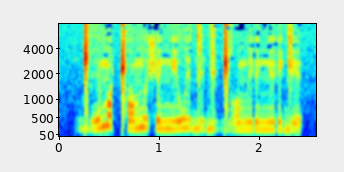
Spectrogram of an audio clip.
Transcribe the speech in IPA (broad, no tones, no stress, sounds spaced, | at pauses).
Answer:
ɡ͡ǁ e m ɔ ǁ ɔ m ɯ ʃ e nʲ e w i d i ɡ i ɡ͡ǁ ɔ m i ɾʲ ɯ nʲ u ɾʲ e ɡʲ e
